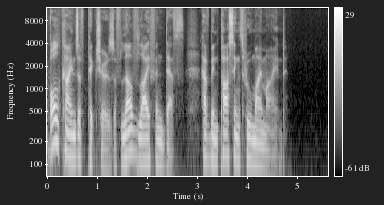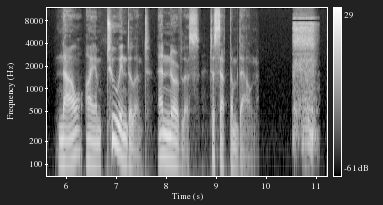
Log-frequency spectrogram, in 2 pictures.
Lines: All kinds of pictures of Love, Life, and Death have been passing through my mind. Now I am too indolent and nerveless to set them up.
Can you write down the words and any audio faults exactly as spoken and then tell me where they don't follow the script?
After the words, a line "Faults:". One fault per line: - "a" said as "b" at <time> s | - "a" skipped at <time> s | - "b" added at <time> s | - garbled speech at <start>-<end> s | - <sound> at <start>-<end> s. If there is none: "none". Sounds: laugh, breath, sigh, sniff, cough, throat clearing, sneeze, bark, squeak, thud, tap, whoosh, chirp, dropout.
All kinds of pictures of Love, Life, and Death have been passing through my mind. Now I am too indolent and nerveless to set them down.
Faults:
- "up" said as "down" at 9.4 s
- sniff at 10.5-11.1 s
